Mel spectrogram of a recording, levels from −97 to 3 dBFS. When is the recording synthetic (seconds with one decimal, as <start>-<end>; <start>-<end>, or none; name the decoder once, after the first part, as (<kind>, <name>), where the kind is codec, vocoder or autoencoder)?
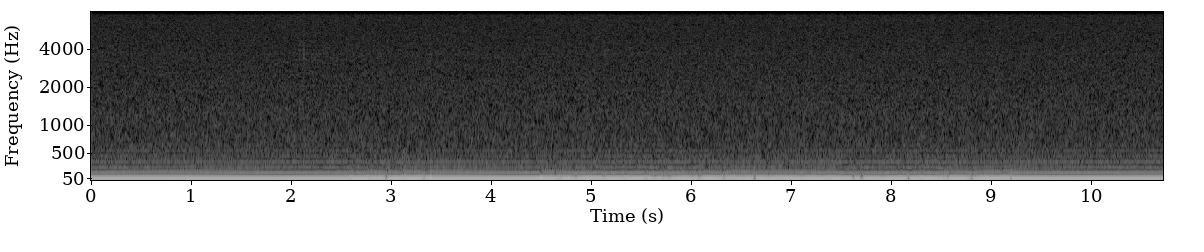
2.6-3.4 (vocoder, BigVGAN v2); 4.5-9.2

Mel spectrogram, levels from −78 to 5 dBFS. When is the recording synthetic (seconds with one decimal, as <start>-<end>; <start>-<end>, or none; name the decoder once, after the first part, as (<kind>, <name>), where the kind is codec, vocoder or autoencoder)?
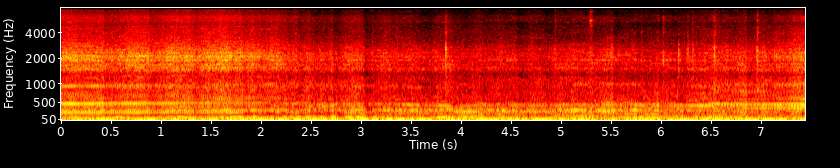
0.0-0.4 (codec, SNAC); 2.9-6.7

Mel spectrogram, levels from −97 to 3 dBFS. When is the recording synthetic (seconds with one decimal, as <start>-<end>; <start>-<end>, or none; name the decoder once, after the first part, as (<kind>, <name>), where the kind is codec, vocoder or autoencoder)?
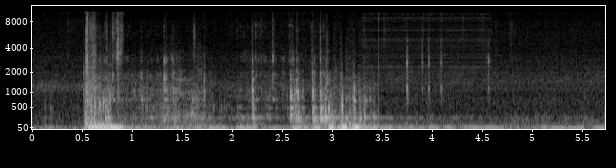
3.3-4.6 (autoencoder, DAC-VAE)

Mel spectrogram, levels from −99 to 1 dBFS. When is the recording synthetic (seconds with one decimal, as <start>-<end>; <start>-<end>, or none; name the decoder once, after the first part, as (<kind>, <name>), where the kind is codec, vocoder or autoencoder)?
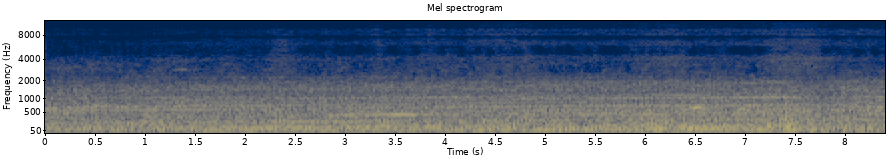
0.0-8.4 (autoencoder, DAC-VAE)

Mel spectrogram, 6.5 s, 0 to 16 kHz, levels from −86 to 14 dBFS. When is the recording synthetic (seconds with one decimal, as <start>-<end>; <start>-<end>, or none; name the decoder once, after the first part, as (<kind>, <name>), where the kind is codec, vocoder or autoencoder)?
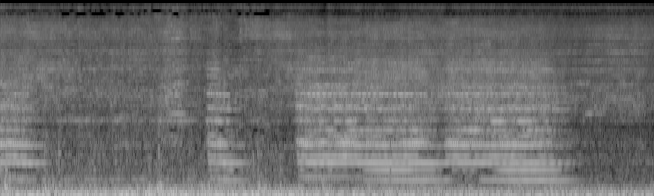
0.0-0.6 (autoencoder, DAC-VAE); 2.7-6.5

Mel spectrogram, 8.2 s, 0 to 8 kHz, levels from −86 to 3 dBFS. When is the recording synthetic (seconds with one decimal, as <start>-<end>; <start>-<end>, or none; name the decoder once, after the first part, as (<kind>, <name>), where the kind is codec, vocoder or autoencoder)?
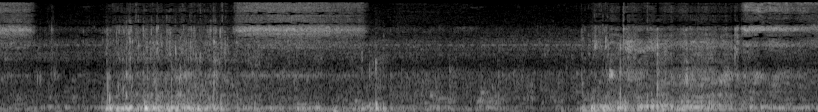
6.1-8.2 (codec, SNAC)

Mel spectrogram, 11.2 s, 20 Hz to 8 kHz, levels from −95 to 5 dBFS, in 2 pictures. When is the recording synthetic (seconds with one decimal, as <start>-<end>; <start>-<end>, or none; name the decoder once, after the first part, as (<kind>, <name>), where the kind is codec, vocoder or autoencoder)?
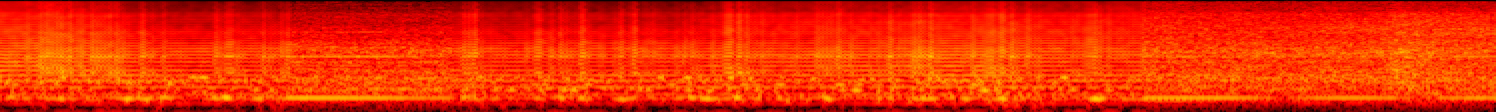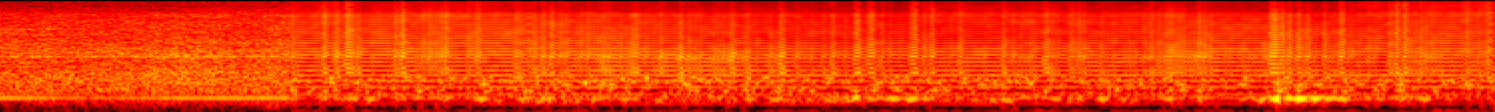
0.0-1.1 (vocoder, Vocos); 1.7-4.3; 6.7-11.2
